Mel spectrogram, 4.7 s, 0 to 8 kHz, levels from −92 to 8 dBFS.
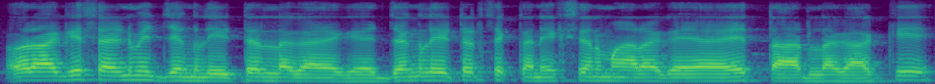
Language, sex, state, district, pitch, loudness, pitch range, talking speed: Bhojpuri, male, Uttar Pradesh, Deoria, 130 Hz, -15 LUFS, 120-145 Hz, 220 wpm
